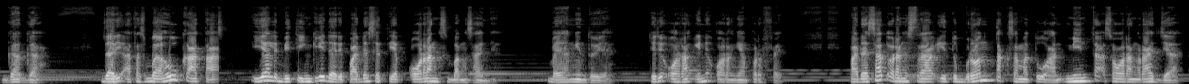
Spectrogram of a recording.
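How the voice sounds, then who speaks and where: Male pastor, mid pitch, conversational sermon delivery, frequent fillers, faint guitar underneath. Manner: lively, chatty preaching with audience questions; filler-heavy, self-correcting delivery.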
